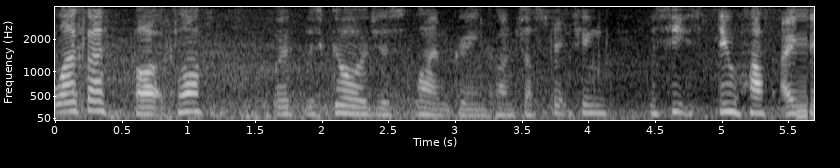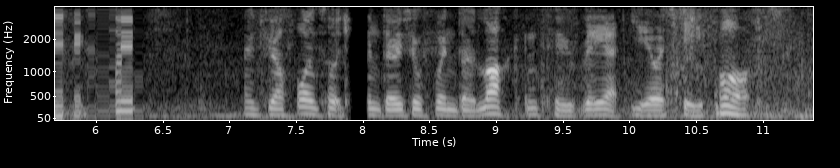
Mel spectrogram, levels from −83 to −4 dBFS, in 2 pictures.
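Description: Robotic sound from repeated short buffers, 5.57 to 6.36 s: most of the audio here is replaced by looped fragments, likely because audio arrived too seldom. This imposes a rigid 100 Hz metallic buzz, which fits a 10 ms repeat. Long network dropout, 7.88 to 8.06 s: about 160 ms of audio is lost. The receiver fills about 155 ms with a fading continuation, likely after a network gap, and 100 ms falls silent before the sound resumes.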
